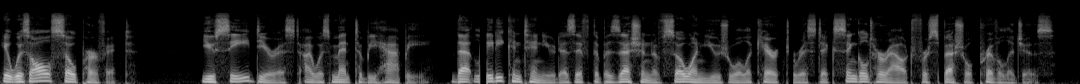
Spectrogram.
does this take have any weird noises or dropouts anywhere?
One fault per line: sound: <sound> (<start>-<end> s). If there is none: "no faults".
sound: dropout (4.8-4.9 s)
sound: dropout (7.9-7.9 s)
